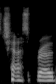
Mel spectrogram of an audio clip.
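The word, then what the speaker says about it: Chesebro: Sydney Powell Kenneth chesbro they're saying it's chess bro that's a dumb way to pronounce that I'm gonna keep saying cheese bro until I'm told otherwise uh and Jenna Ellis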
